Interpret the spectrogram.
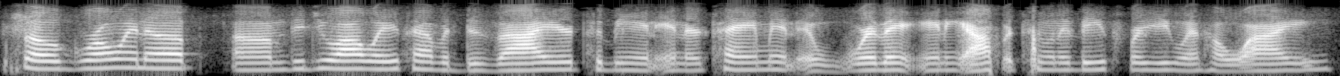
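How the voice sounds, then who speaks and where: A woman's voice: mid-range voice, fairly even intonation, a little fast, no echo. Woman hosting, muffled dry sound. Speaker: host. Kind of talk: talk show interview. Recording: muffled, slightly lo-fi, dry audio.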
